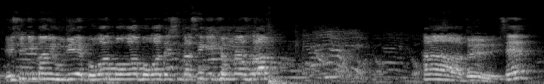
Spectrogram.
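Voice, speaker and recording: A woman giving a lively sermon to young children, asking them questions and acting out the story. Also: on the high side, moderate pace. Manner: animated, questions children, acts out voices. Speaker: children's Sunday school preacher. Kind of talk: children's sermon with call and response. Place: large church hall. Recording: roomy echo, distant mic.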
